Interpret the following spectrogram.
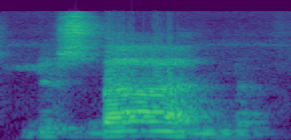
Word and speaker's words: disband: Okay, so words of two syllables beginning with the prefix dis, take the primary stress on the second syllable.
